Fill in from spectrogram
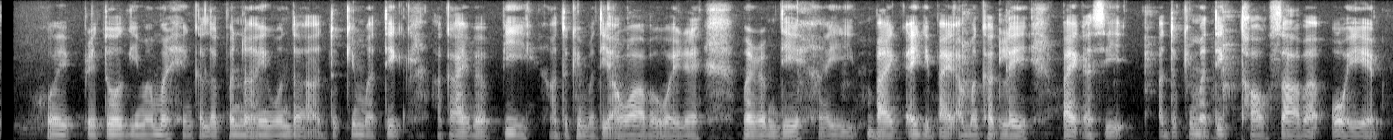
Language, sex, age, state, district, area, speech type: Manipuri, male, 18-30, Manipur, Bishnupur, rural, spontaneous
